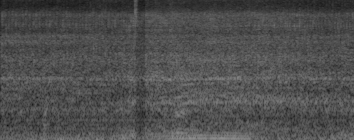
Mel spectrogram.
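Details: Toyota Avanza that would not start, now running after work on the fuel tank: steady, even, smooth idle with no misses, knocks or stumbles; normal idle.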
